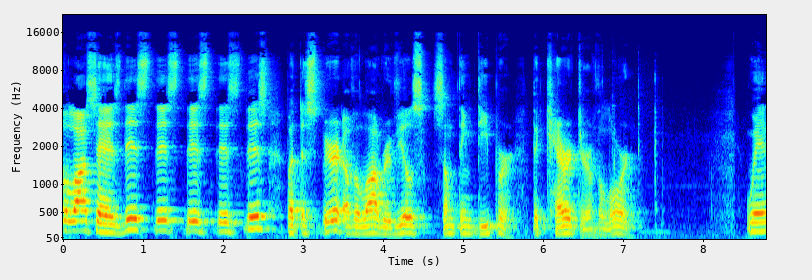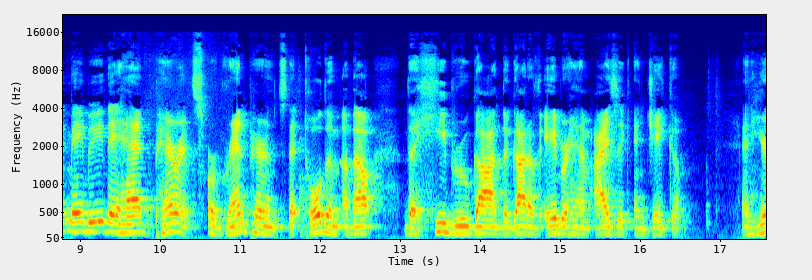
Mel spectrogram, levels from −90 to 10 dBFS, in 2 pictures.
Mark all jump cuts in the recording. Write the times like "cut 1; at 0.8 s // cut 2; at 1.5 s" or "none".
cut 1; at 8.4 s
